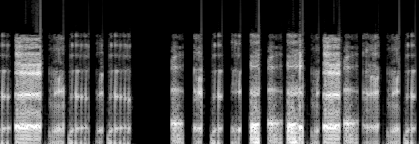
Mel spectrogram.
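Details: A rapid series of short, deep, gurgling belches chopped into a rhythmic, music-like pattern, from an animated character; repeated burping.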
